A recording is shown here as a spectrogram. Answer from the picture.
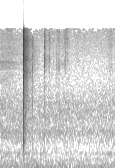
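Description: Plastic back cover of a Ford Fiesta remote key snapping onto its case: one sharp click about half a second in, then a few faint ticks as the shell is pressed together.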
